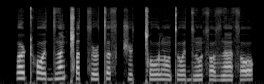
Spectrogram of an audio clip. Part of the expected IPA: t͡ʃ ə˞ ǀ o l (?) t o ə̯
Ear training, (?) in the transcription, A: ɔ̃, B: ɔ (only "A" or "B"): A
